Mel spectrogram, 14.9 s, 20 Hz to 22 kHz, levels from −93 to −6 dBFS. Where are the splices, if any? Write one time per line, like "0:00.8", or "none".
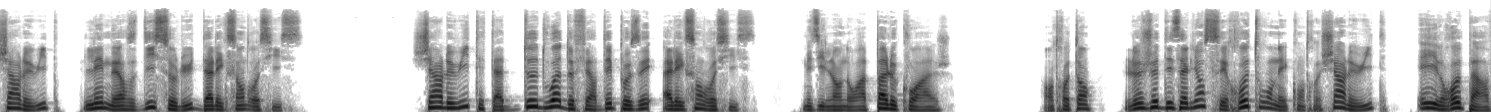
0:10.3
